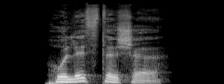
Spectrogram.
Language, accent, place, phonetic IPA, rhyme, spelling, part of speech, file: German, Germany, Berlin, [hoˈlɪstɪʃə], -ɪstɪʃə, holistische, adjective, De-holistische.ogg
- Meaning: inflection of holistisch: 1. strong/mixed nominative/accusative feminine singular 2. strong nominative/accusative plural 3. weak nominative all-gender singular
